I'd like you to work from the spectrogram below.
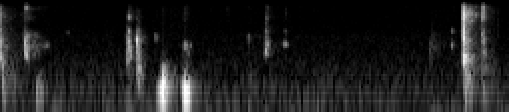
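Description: Sparse, irregular keyboard clicks in a quiet room: a few scattered keystrokes in small clusters with pauses between them, close and faint, ending in a slightly louder pair of taps.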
